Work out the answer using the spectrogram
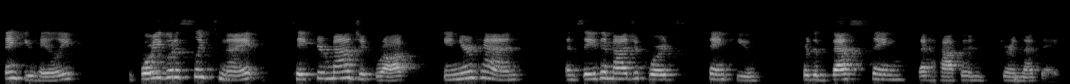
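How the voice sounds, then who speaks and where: A woman's voice: on the high side, moderate pace. A woman speaking as a guest reader in an inspirational group, on a muffled, echoey recording.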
